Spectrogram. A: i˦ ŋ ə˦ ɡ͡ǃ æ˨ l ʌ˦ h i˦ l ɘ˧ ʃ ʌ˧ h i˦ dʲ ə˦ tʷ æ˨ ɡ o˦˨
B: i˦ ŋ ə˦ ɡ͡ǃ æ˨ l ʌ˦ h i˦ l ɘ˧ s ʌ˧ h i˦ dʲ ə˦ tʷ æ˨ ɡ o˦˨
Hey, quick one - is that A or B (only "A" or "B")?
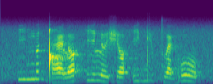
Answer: A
